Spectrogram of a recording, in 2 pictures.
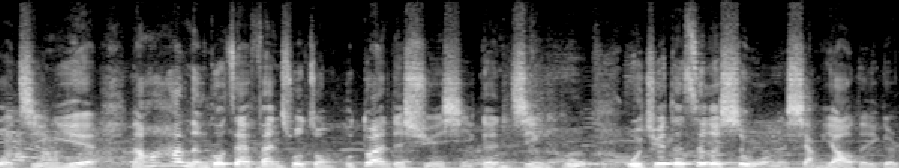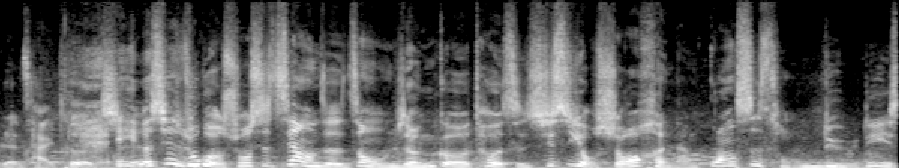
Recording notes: VISION 2022 臺大校園徵才博覽會-Live Podcast.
